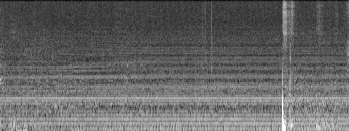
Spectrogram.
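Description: Faint steady electrical hum from the sound or recording system, with one sharp click about three and a half seconds in.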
